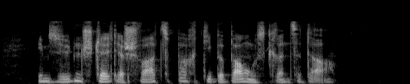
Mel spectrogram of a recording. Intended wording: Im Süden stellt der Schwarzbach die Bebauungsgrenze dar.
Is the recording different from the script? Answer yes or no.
no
